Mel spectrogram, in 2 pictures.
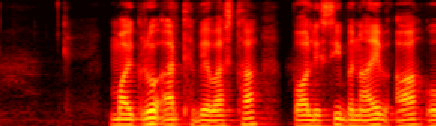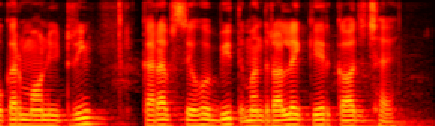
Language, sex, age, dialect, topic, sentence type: Maithili, male, 18-24, Bajjika, banking, statement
